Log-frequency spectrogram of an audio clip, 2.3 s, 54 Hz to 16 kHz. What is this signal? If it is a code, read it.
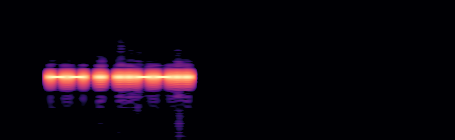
Morse code, heard as a keyed tone, about 50 wpm, 700 Hz. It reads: ME?
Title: 3x Word-Spacing - Sentences from Top 200 Words - 50wpm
